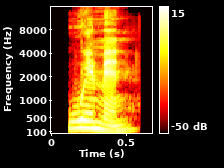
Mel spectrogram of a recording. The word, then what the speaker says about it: women: the food beans also in the word women the O is pronounced as I women word pairs big city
